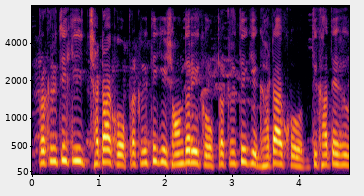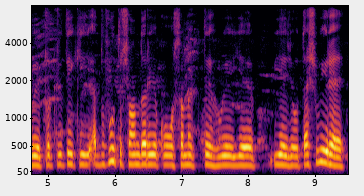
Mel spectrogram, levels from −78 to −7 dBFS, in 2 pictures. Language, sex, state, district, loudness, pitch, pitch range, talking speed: Hindi, male, Bihar, Muzaffarpur, -17 LUFS, 180 Hz, 170-205 Hz, 165 wpm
